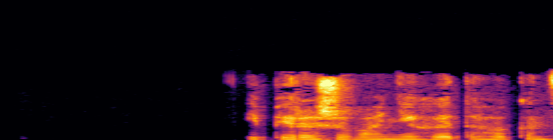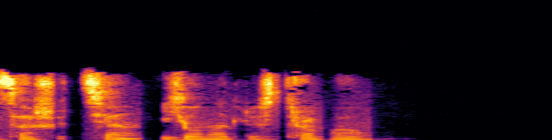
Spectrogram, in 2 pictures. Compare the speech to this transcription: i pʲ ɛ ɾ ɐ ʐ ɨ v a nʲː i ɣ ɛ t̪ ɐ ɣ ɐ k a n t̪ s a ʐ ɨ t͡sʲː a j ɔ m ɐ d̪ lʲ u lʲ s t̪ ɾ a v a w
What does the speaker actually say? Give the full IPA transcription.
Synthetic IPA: i pʲ ɛ ɾ ɐ ʐ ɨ v a nʲː ɛ ɣ ɛ t̪ ɐ ɣ ɐ k a n t̪ s a ʐ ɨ t͡sʲː a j ɔ n ɐ d̪ lʲ u s t̪ ɾ a v a w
